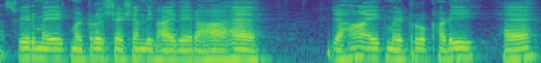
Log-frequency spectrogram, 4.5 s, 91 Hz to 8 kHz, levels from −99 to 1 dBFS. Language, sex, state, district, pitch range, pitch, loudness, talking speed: Hindi, male, Uttar Pradesh, Lucknow, 115-130 Hz, 125 Hz, -17 LUFS, 185 wpm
